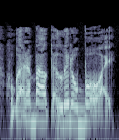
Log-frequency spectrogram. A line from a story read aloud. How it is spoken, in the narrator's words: he sobbed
